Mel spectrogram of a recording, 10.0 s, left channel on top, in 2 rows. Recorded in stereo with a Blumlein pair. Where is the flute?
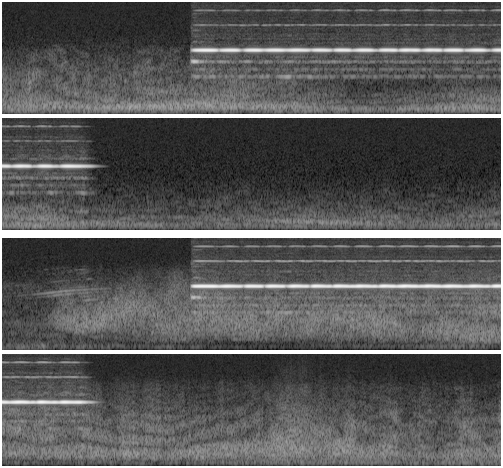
10° right, 0.7 m.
